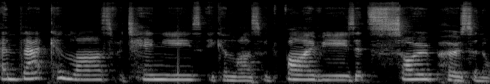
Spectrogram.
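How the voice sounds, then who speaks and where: A woman with an Australian accent, fairly high-pitched, at a fairly slow pace with hardly any pauses, ordinary pitch variation and a bright, sharp tone. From Australia, Sydney. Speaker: strength coach. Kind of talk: podcast interview.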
